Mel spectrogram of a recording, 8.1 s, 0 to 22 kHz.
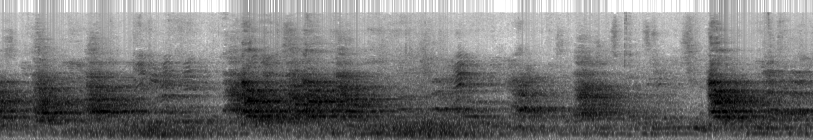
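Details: Whippet at a national agility competition in Zaķumuiža, Latvia, on 30 January 2016, running an A3 Agility course that ended in disqualification; several sharp, sudden barks ring out every second or two, mixed with a person's loud voice in an echoing hall.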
